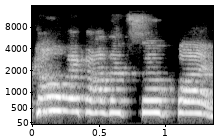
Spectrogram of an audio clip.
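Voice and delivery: high-pitched mock thrill; excited boyfriend. Boyfriend turns to her after the ride, excited. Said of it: "my boyfriend's all excited".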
